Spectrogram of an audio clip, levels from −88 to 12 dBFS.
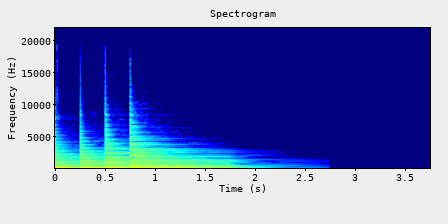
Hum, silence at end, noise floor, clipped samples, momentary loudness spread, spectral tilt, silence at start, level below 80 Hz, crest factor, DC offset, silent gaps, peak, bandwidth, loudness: none; 1.6 s; -61 dBFS; under 0.1%; 14 LU; -6 dB/octave; 0 s; -52 dBFS; 18 dB; under 0.1%; none; -12 dBFS; 16 kHz; -29 LUFS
